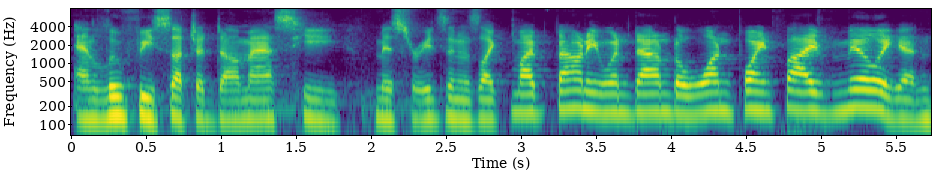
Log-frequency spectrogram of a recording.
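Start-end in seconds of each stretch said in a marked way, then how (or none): 2.9-5.7 gloomy, dejected, depressed, crestfallen delivery. Retelling a gag where Luffy misreads his bounty: imitating depressed Luffy. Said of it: "And he's so depressed".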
